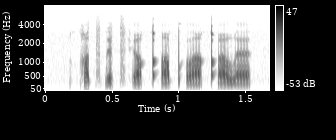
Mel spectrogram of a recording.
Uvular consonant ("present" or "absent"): present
